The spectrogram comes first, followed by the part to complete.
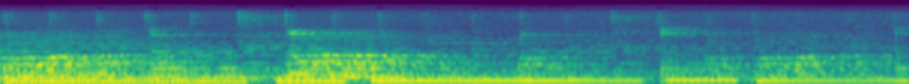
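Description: Band music without singing: drums with regular cymbal strokes and keyboards under a held melody line whose notes change every second or so.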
